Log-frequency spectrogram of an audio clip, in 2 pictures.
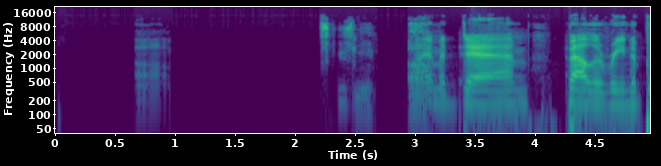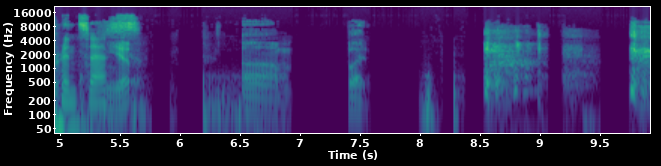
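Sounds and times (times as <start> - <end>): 
speech: 2.2 - 5.8, 6.5 - 8.8
woman coughing harshly during casual conversation: 8.6 - 9.1, 9.8 - 9.9.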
